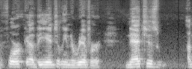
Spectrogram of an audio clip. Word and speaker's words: Neches: Netches, I'm not sure. Please correct me if I'm on the pronunciation of the river. Netches or Neches? Anxious. Neches. Okay. Yes.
